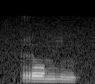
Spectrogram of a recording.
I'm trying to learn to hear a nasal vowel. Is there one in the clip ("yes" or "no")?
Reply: no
